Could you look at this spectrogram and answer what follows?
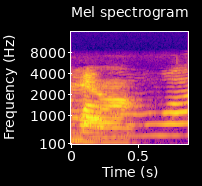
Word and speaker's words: Maher: And Bill Maher is that how it's pronounced? Like the guy like from HBO or whatever. Oh yeah, Bill Maher.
